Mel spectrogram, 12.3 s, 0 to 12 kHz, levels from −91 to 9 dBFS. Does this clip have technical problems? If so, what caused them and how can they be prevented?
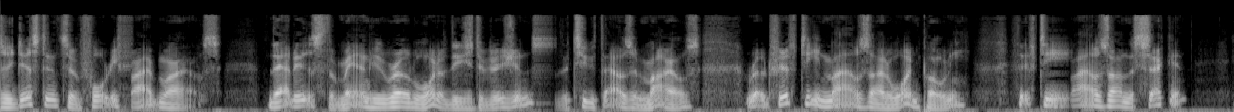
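Yes. Low-delay AAC compression runs throughout: the speech sounds rough and grainy, likely from AAC-ELD at a low bitrate around 32 kbps, whose short frames blur pitch harmonics. On a spectrogram, noise fills the gaps between harmonics and the top band looks flattened or synthetic. A higher bitrate, or a codec mode with longer frames, would prevent it.

AAC frame loss with concealment occurs at 1.22 to 1.37 s, 5.36 to 5.65 s and 10.52 to 10.81 s. The decoder repeated the last good spectrum, producing smeared, phasey patches. These show as blurred, streaky spectrogram blocks and a flattened waveform envelope. Forward error correction, retransmission or a larger jitter buffer would prevent it.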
